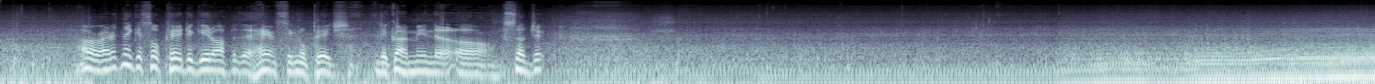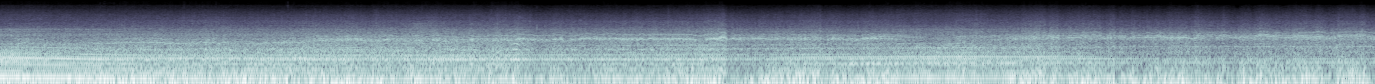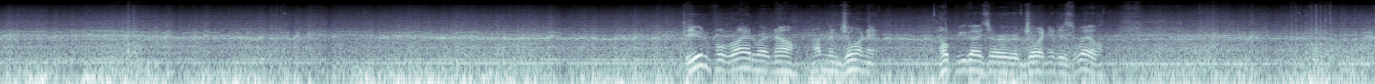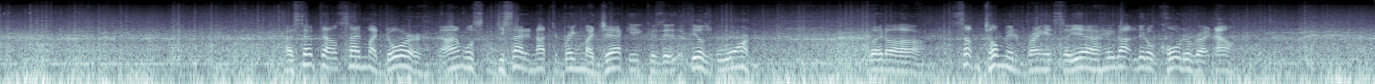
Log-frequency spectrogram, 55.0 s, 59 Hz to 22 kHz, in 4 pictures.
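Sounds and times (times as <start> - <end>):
scooter engine accelerating: 3.6 - 55.0.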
